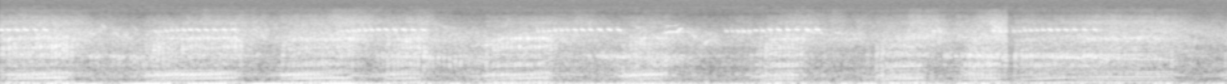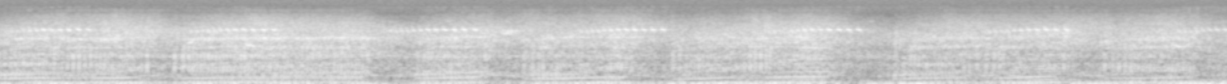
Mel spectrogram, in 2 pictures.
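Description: A chorus of animals calling from a wetland: many overlapping, short rising-and-falling calls, about two a second, with a thin high chirp repeating among them. A steady low rumble runs underneath.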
